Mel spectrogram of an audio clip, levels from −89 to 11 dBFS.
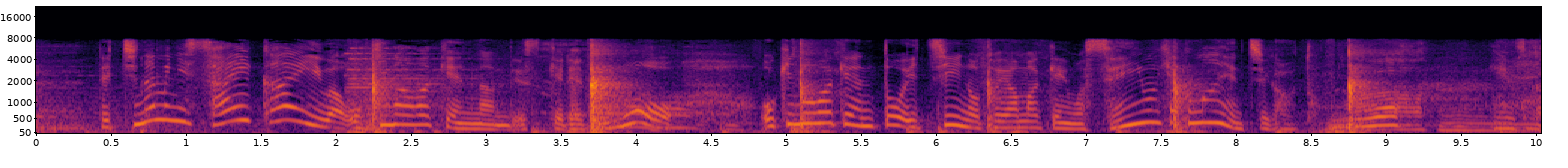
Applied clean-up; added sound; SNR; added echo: none; Domestic sounds, home sounds; 3 dB; none.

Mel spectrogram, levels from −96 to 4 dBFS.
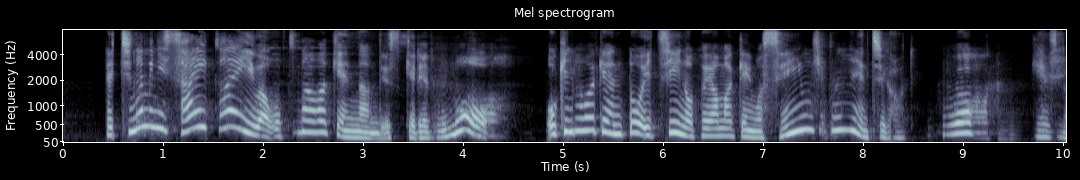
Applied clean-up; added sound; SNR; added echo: neural mask model DeepFilterNet 3.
